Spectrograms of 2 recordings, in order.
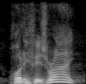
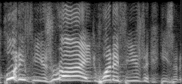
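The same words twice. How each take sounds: First: Said in the usual way. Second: Much higher, much louder cry; anguished shout. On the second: Shown as a demonstration. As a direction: cry out the doubt. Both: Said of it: "it hit me again".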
